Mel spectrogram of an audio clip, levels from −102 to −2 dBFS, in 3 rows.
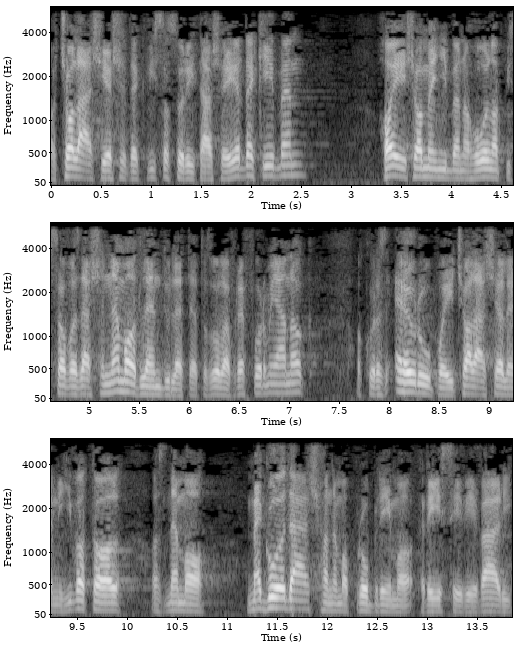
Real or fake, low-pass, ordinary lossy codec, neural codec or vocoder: real; 5.4 kHz; none; none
